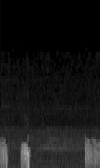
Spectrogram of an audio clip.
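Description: Air traffic control radio between transmissions: a short burst of squelch noise about half a second in, low radio hiss, then a louder rush of static near the end as the next transmission keys up.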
